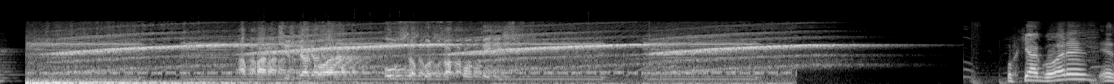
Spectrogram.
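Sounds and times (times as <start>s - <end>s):
dense rumbling backdrop: 0.3s - 8.0s
loud piercing fire alarm tone: 0.3s - 9.6s
speech: 2.4s - 5.4s, 10.1s - 11.1s.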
